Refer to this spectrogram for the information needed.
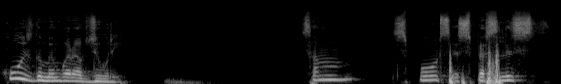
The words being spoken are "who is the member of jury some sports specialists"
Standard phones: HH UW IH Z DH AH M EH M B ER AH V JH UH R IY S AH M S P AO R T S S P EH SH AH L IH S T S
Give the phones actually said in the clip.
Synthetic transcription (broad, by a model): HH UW IH Z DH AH M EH M B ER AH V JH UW R IY S AH M S P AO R T S S P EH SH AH L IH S S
